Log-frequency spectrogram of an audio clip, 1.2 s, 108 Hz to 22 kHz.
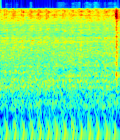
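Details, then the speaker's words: Yamaha Mio M3 after fixing hard starting and no idle (camshaft replacement fixed the power loss): even, steady low thumping idle with no tapping, runs without throttle. "nah dia mau hidup ya sekarang tuh jadi tanpa di gas pun sekarang dia mau hidup"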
